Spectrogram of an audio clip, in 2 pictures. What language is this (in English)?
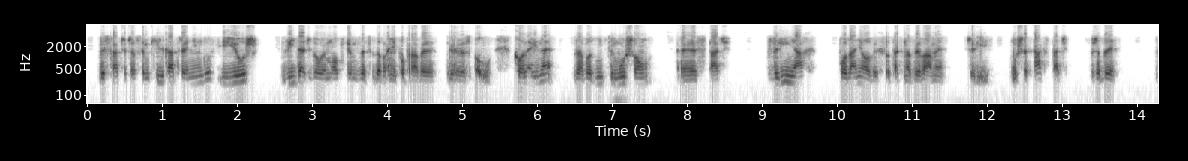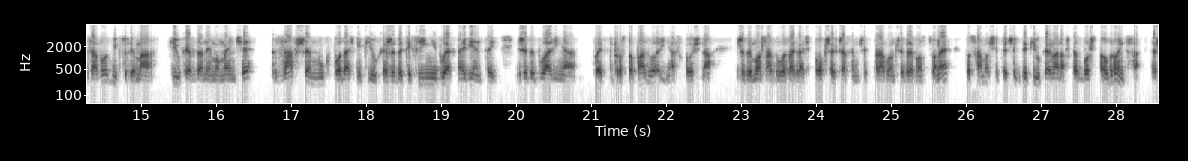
Polish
